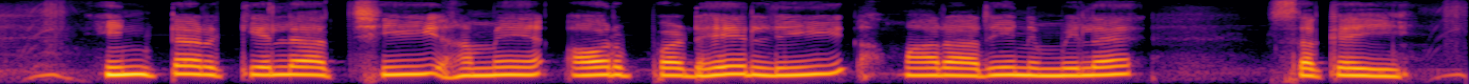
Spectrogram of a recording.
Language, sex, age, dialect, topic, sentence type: Maithili, male, 25-30, Angika, banking, question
